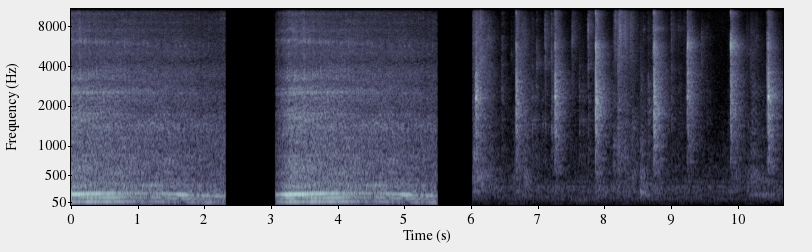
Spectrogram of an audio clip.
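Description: Wooden toy dump truck rolling across the tabletop on its wooden wheels: a steady rumble heard twice, each about two seconds long and cut off abruptly. From about six seconds in, glass marbles being set one at a time into a wooden wave-shaped marble-run track, clicking against the wood and each other two or three times a second.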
